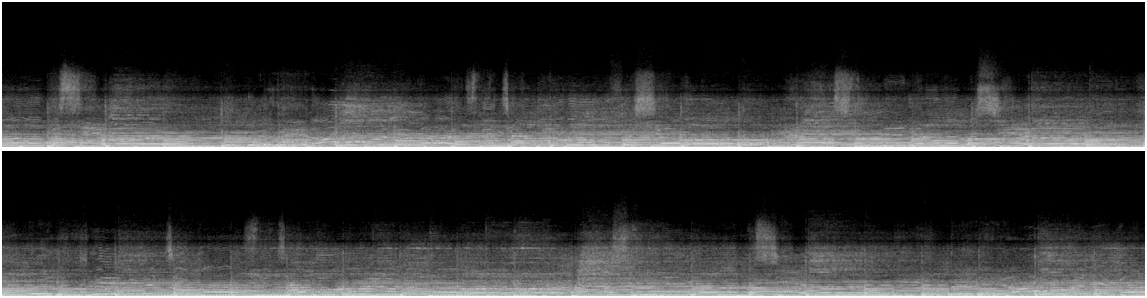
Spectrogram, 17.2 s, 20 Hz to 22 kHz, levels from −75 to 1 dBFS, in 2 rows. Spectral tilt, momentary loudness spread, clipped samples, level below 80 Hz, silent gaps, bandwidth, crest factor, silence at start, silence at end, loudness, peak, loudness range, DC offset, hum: -6 dB/octave; 1 LU; under 0.1%; -28 dBFS; none; 12 kHz; 14 dB; 0 s; 0 s; -18 LUFS; -4 dBFS; 1 LU; under 0.1%; none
